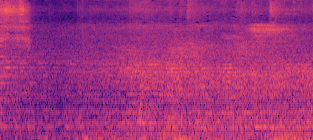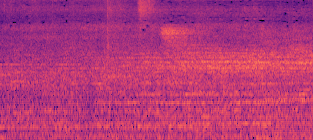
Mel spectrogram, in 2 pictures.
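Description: Dark ride soundtrack music playing over the steady rumble of the ride car running along its track.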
